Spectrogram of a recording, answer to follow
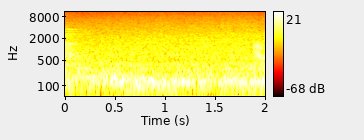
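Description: Steady, even hiss with a low hum underneath: an electric fan running in a room.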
